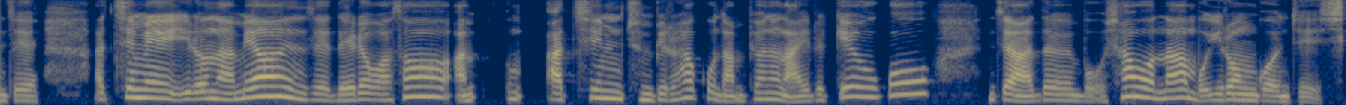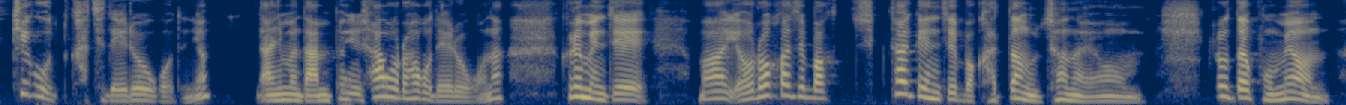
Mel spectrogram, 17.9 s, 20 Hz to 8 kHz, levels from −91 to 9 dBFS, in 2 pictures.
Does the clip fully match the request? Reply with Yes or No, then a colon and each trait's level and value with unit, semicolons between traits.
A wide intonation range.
Yes: wide, 7.2 semitones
